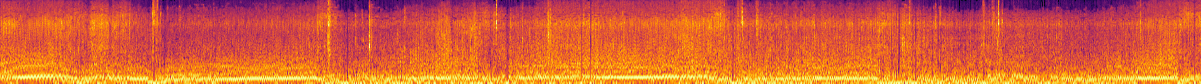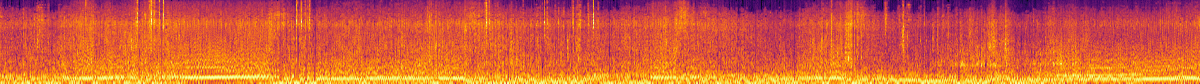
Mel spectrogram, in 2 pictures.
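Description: Engine of a historic hillclimb car heard from inside the cabin under hard acceleration, very loud, its pitch climbing and dropping again and again as it revs up through the gears and shifts on the climb.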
